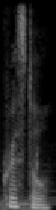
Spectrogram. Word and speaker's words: Crextexel: The name is Crextexel, pronounced Crystal.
